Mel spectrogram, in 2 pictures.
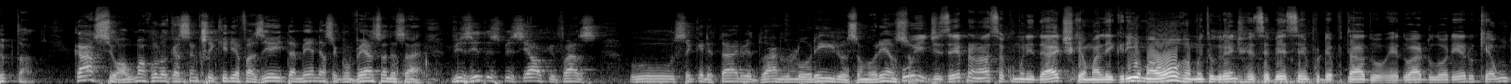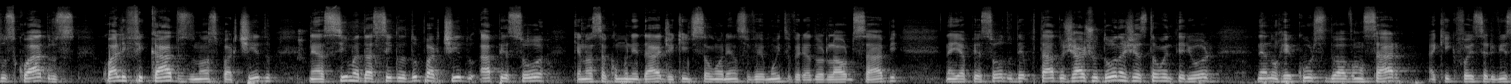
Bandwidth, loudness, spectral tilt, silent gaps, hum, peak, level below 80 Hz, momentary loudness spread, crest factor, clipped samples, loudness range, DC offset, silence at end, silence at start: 16 kHz; -21 LUFS; -6 dB/octave; none; none; -4 dBFS; -44 dBFS; 10 LU; 16 dB; under 0.1%; 8 LU; under 0.1%; 0 s; 0 s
